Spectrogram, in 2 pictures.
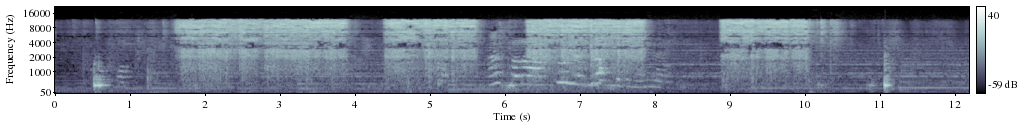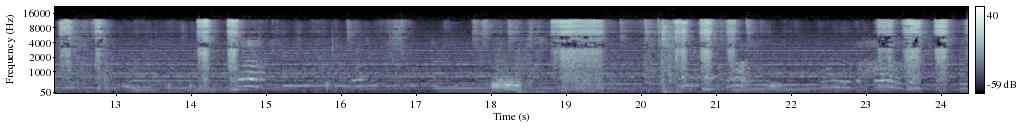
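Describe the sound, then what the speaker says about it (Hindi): Spray paint hisses from an aerosol can onto an empty glass bottle in repeated loud bursts of a second or two each, with short gaps and some handling clatter between them. "इस तरह इस पे स्प्रे हो गया।"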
